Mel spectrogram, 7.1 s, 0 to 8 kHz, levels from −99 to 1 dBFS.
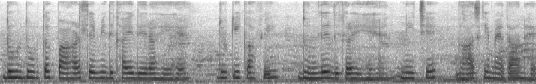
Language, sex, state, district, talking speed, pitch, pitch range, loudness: Hindi, female, Uttar Pradesh, Jalaun, 175 wpm, 200 Hz, 185-220 Hz, -25 LUFS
